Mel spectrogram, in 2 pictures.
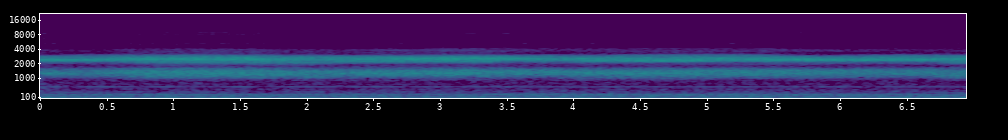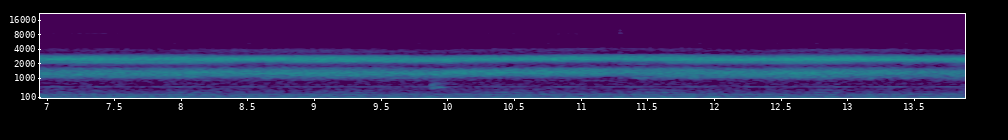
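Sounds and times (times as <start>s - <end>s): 
post-dusk frogs croaking in a bog: 0.1s - 13.8s.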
